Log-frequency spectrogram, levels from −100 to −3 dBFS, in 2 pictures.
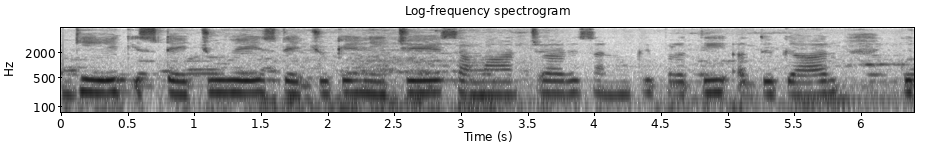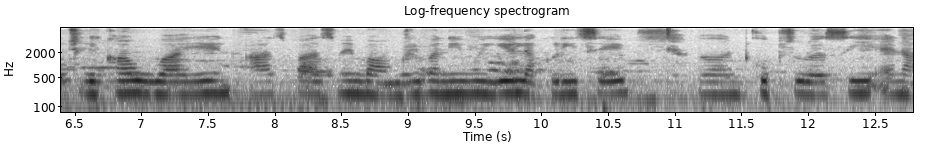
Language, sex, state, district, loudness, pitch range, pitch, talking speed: Hindi, female, Bihar, Darbhanga, -26 LUFS, 195-215 Hz, 205 Hz, 125 wpm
